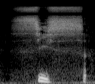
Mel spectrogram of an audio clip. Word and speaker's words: six: And be careful here, because even if it's ending with this x, well, you'll have to pronounce it like s, s, okay? So you get the six pronunciation. Six, six.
